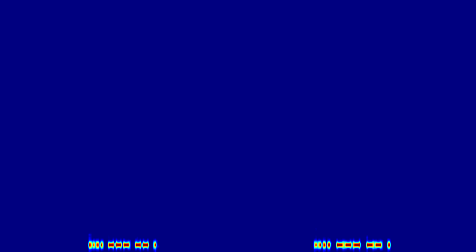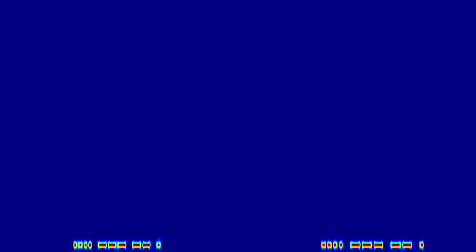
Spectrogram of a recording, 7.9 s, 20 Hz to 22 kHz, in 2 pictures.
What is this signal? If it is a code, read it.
Morse code, heard as a keyed tone, about 64 wpm, 700 Hz. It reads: HOME HOME HOME HOME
